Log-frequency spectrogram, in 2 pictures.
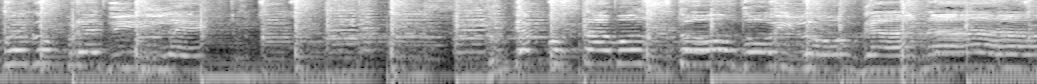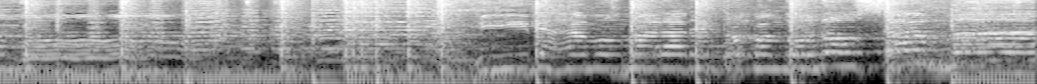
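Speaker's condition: No condition

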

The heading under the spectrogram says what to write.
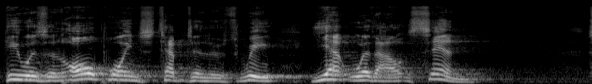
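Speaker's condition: ALS; talking a little bit funny

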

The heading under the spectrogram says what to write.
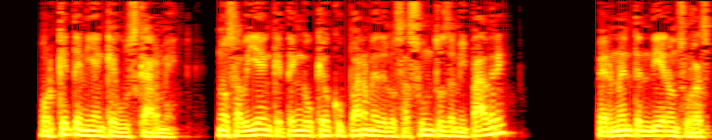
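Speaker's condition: No condition

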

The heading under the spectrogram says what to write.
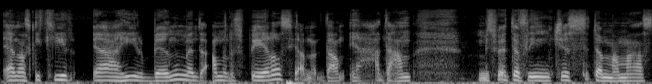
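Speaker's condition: Down syndrome; sometimes has to call out, occasional voice strain from calling out

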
